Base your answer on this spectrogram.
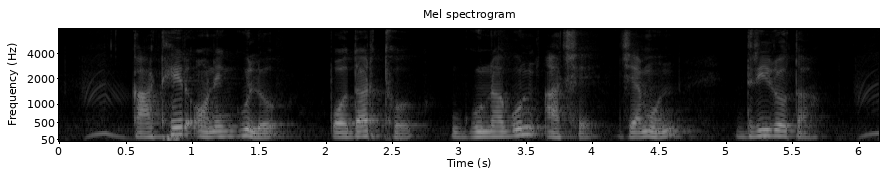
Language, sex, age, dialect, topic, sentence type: Bengali, male, 25-30, Standard Colloquial, agriculture, statement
